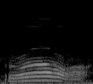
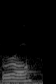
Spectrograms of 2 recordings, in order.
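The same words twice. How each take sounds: First: The word is drawn out with heavy R sounds. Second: The word is said quickly in one rush. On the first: The speaker calls it wrong. "I have to say the R. Like I have to be like rural, and I sound like Scooby Doo" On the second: The speaker calls it right. "If I just say it fast"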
